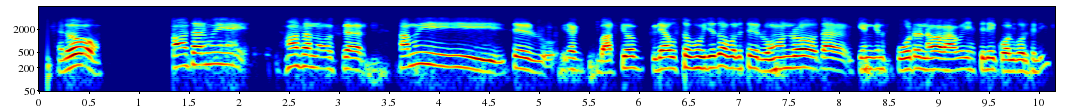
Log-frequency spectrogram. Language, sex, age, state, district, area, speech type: Odia, male, 30-45, Odisha, Sambalpur, rural, conversation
